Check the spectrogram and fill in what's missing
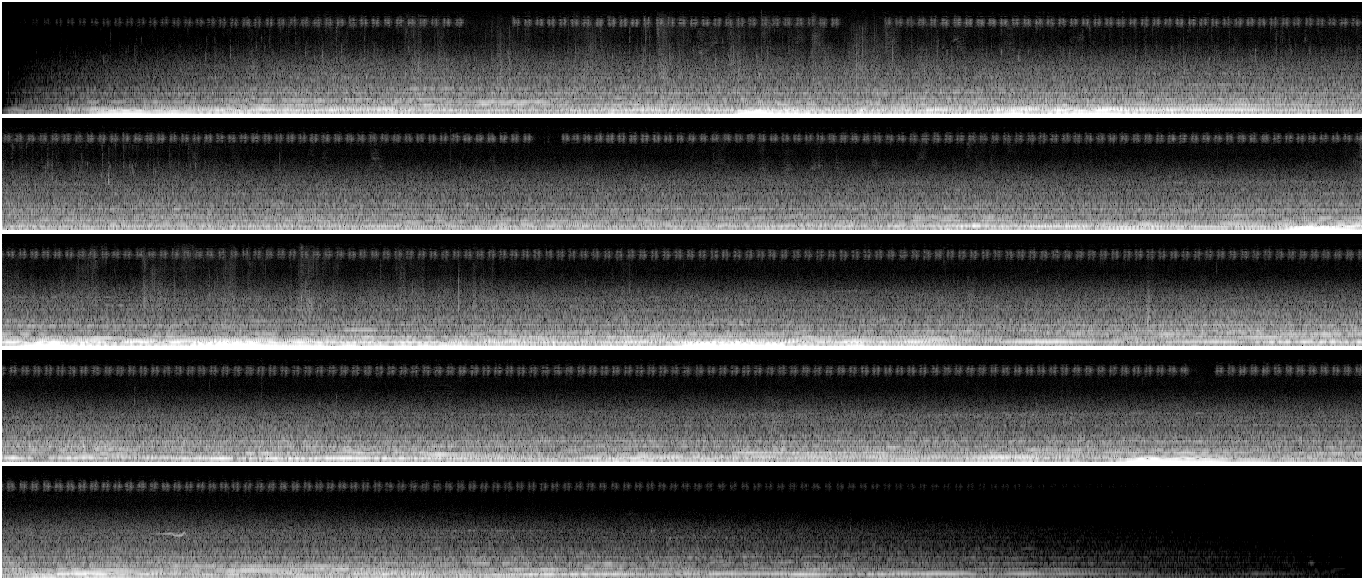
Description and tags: Recorded during Musical Fountains Show at Versailles palace (by night).
Music playing in background.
